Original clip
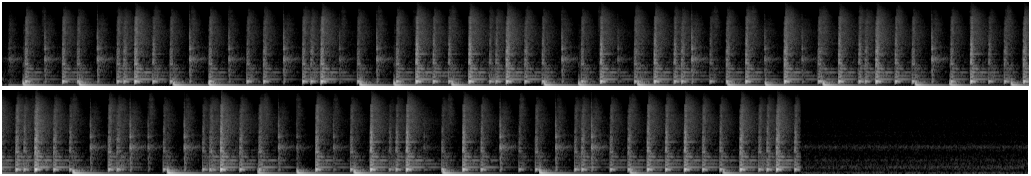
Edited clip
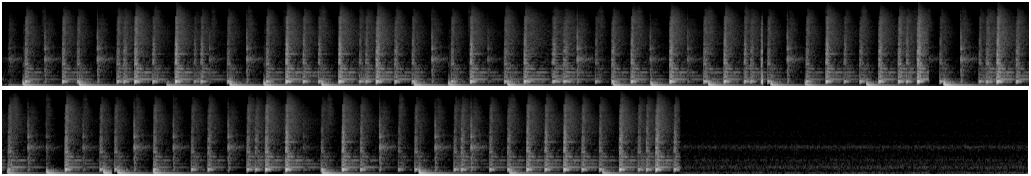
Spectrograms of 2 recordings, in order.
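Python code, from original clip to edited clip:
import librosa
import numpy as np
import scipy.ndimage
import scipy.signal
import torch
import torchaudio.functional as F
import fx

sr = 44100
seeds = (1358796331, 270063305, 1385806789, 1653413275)

y = fx.edit(x, sr, fx.swap(start_s=1.65, length_s=1.72, other_s=13.87, other_length_s=0.42),
    fx.stretch_span(start_s=6.55, length_s=0.31, factor=1.5),
    fx.cut(start_s=8.75, length_s=0.3),
    fx.cut(start_s=10.71, length_s=1.06), tone=tone)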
